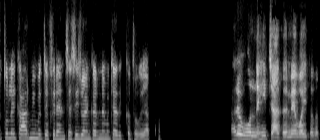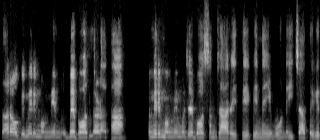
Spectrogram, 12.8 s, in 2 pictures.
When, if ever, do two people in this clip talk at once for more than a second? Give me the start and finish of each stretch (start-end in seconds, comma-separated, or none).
none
